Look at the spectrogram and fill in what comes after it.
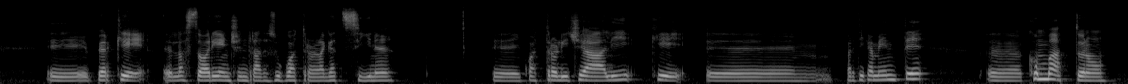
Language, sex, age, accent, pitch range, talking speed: Italian, female, 20-39, native, 180-225 Hz, 90 wpm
